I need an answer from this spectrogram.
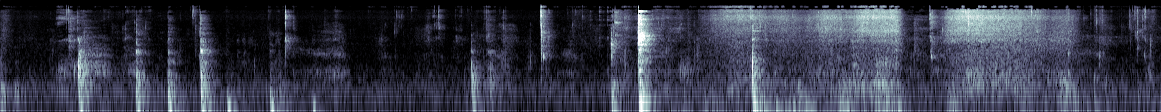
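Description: Close-miked chewing with wet smacking, about two smacks a second for the first few seconds. About eight seconds in comes a sharp click, the loudest sound, then a few seconds of rustling hiss.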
